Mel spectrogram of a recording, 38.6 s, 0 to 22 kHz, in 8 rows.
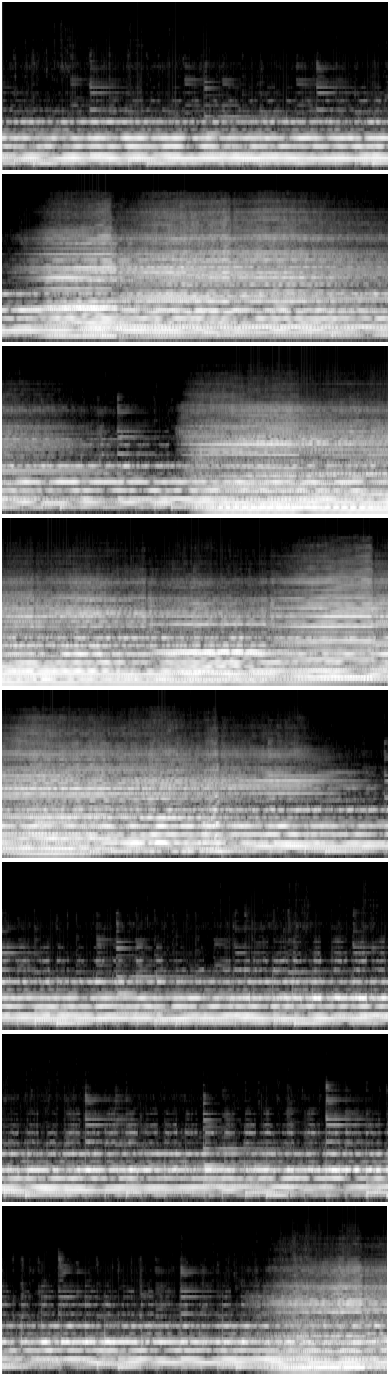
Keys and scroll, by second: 16.0 ctrl+t.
